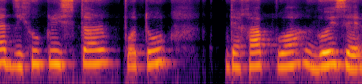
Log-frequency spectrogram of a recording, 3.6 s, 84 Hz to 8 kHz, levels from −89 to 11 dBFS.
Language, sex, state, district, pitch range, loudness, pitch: Assamese, female, Assam, Sonitpur, 230-260 Hz, -17 LUFS, 250 Hz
